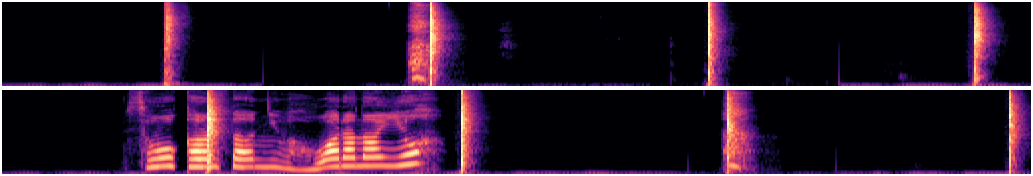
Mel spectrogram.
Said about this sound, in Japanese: 悪い子はお尻ペンペンです。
